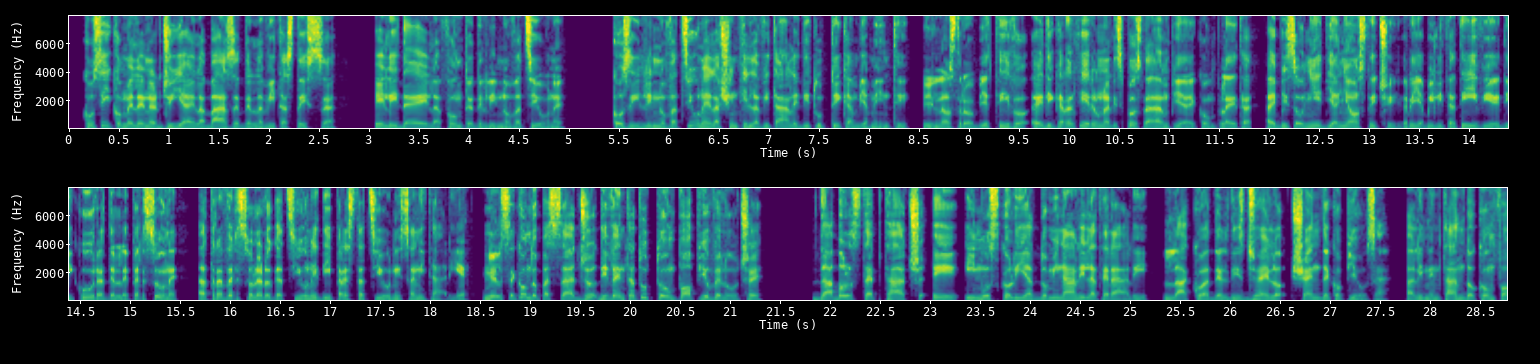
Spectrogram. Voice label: voice-over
